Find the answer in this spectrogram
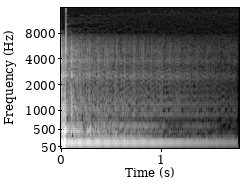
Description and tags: some processed tone...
